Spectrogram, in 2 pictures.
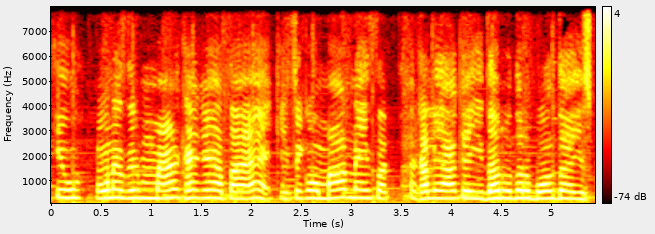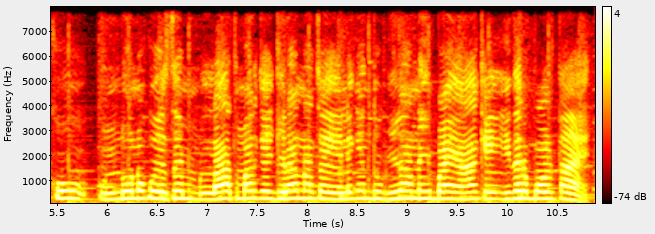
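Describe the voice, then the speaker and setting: A woman voicing a loud, bossy village mother who scolds shrilly and rushes her words in a storybook tale. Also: high voice, flat delivery, faint music behind, voice pushed up, close to an everyday voice. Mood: scolding.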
